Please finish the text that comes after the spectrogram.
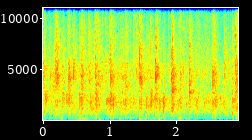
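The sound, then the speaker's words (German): An audience applauds steadily, many hands clapping in a dense, continuous patter that stays fairly loud and even throughout, with no voices standing out. “Kajak hat einen Applaus bekommen, auch für das.”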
